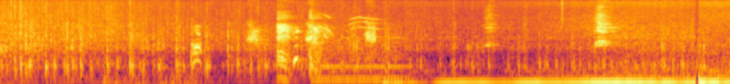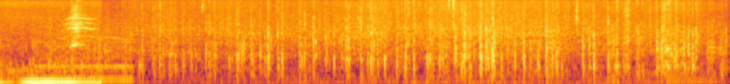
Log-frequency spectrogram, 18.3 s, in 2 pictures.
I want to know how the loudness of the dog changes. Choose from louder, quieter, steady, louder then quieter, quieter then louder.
quieter then louder.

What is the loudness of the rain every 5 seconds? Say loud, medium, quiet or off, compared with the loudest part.
medium, quiet, loud, loud.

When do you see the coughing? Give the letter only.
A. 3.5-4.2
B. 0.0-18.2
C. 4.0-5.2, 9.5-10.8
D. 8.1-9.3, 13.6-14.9
A.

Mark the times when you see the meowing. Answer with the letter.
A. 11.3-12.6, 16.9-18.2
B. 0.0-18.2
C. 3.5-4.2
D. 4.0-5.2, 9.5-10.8
D.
